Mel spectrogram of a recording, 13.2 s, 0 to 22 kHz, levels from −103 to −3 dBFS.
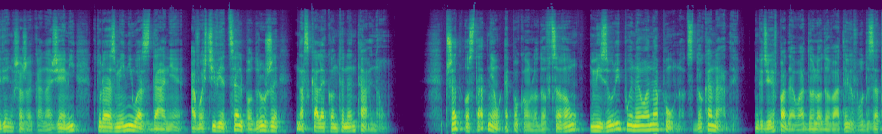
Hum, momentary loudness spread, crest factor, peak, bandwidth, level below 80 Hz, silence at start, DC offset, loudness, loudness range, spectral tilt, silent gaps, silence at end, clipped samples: none; 10 LU; 14 dB; -4 dBFS; 15.5 kHz; -50 dBFS; 0 s; under 0.1%; -18 LUFS; 4 LU; -5 dB/octave; 6.05-6.24 s; 0 s; under 0.1%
